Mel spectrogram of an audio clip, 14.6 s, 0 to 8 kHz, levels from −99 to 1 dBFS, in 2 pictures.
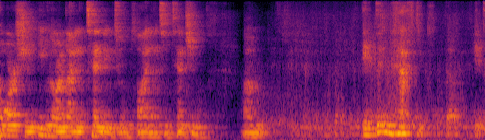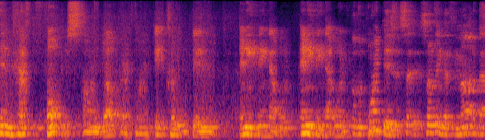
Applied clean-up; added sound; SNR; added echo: neural separator model SepFormer DNS4.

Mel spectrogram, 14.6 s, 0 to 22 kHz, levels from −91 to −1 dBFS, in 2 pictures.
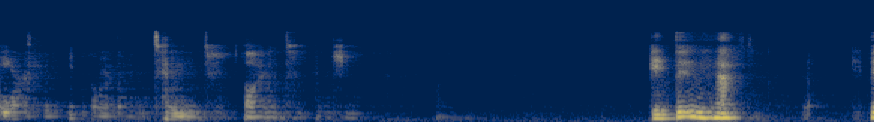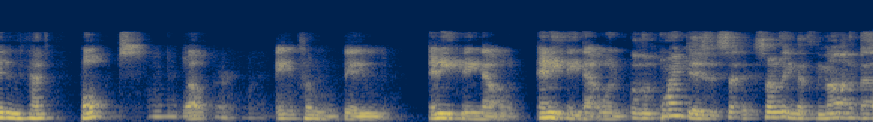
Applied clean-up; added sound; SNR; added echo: neural mask model DeepFilterNet 3.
